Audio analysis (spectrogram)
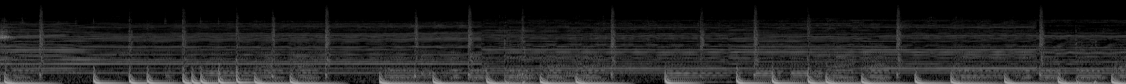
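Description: Electric hair clippers run with a steady buzzing hum while fading hair on a beginner's mid fade, the motor tone dipping and rising repeatedly in short, regular strokes, close and loud, with no talking.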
